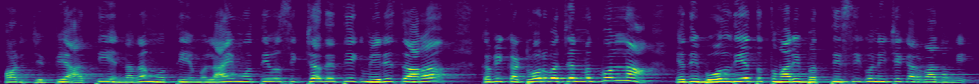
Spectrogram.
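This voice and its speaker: Female preacher, higher-pitched, gravelly voice, storytelling sermon in a reverberant hall. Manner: storytelling, acting out characters' lines, occasionally chanting verses. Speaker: Jain nun preacher. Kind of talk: sermon with stories and verses. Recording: echoey hall.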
